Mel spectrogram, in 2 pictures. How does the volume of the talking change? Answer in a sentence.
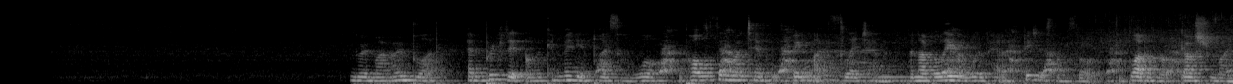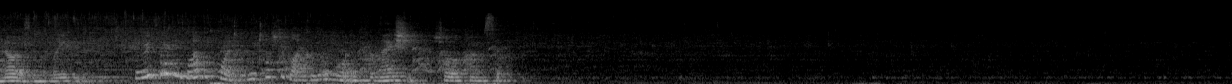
The loudness of the talking stays about the same.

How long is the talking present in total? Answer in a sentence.
The talking can be heard for 14 seconds in total.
